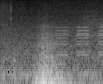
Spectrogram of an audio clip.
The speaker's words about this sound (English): Workers here at the GM plant hit the picket line just after midnight when their contract officially expired with GM. You can hear some honking horns going by here.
